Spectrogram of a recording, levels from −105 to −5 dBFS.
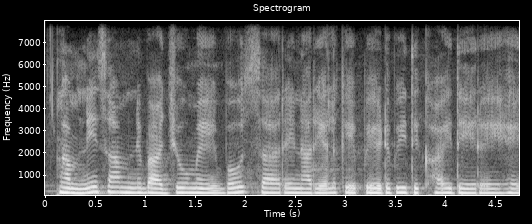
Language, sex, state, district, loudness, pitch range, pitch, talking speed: Hindi, female, Odisha, Khordha, -15 LUFS, 200-215 Hz, 205 Hz, 175 wpm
